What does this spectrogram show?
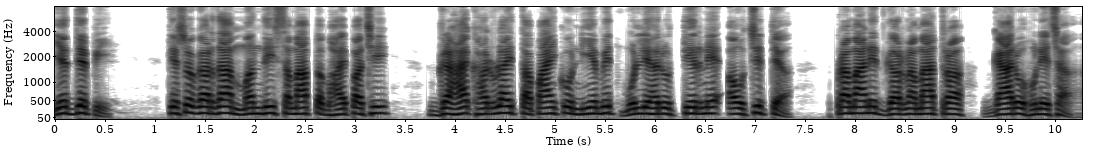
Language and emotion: Nepali, neutral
